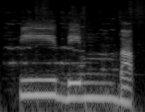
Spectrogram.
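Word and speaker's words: 비빔밥: So, ang ating first syllable is P. Second syllable is BIM. Third syllable is BAP. P-BIM-BAP.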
